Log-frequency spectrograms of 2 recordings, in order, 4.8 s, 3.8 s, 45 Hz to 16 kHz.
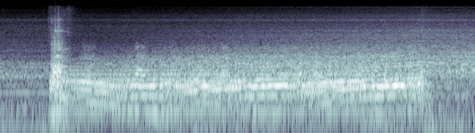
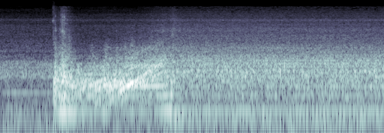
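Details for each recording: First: Webb Whacheon lathe on a phase converter, switched to 1800 rpm setting: motor spins up with a rising whir, runs a few seconds, then cuts out as the converter's safety trips; owner suspects too much load on the lathe motor. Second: Webb Whachoen lathe on a phase converter, low speed setting about 285 rpm: motor spins up quickly then settles to a steady, smooth hum, no knocks or grinding; normal running before trying 1800 rpm, which trips the converter.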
